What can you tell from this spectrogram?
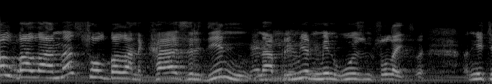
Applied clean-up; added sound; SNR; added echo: none; Bowed string instrument; 18 dB; none.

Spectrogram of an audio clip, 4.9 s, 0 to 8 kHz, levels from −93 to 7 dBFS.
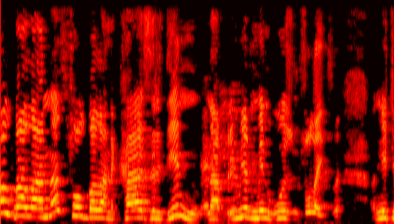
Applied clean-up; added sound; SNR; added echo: classical method Wiener filter.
